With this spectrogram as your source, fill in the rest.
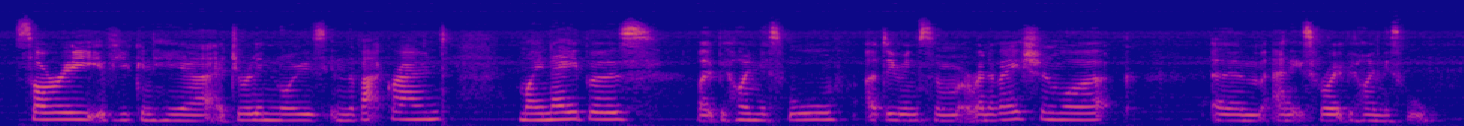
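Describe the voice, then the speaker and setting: This woman speaks with a British accent at a medium pitch, her intonation monotone and flat. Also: moderate pace. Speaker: eco-living vlogger. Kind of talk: casual vlog talk.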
